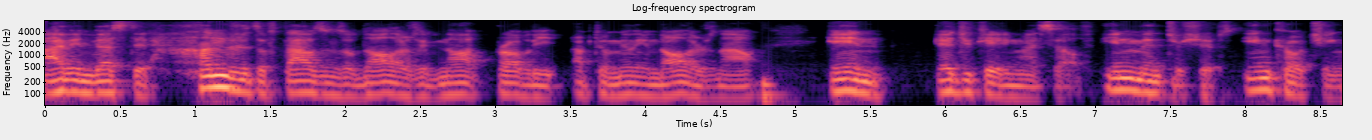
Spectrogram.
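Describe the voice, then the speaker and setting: In a Spanish accent, a man speaks at a fairly low pitch. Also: ordinary pitch variation, moderate pace. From Ecuador. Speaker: real estate investor. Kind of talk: podcast interview. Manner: animated.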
